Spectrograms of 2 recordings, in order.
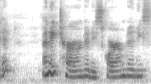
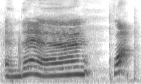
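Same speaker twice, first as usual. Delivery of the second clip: slow plop; 3 semitones higher, 9 dB louder, much slower than usual. A narrator's reading. Dramatic landing.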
